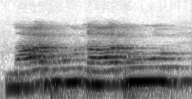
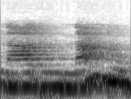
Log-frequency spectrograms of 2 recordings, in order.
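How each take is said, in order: First: Put-on loud, slurred drunk call, getting louder; drunken slur. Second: "Na du, Nandu" with the second "Nandu" said as the bird's name; Nandu reading. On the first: Drunk man in the night bus calls to her, slurring loudly. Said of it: "lallte mir ein Daunenjackenträger". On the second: Shown as a demonstration. She replays the drunk's call as the bird name "Nandu". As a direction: run "Na du" into "Nandu" as one word. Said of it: "Es könnte aber auch ein".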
